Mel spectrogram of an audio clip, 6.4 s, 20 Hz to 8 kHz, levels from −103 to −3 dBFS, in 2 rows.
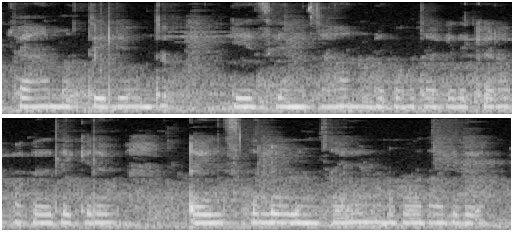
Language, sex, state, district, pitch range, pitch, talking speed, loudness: Kannada, female, Karnataka, Chamarajanagar, 220-225 Hz, 220 Hz, 160 wpm, -21 LUFS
